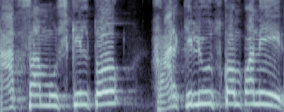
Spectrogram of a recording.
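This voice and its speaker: In a cartoonish character voice pitched extremely high, a man speaks at a moderate pace. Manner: bossy, easily flustered.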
